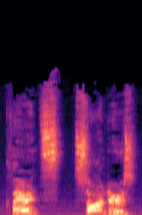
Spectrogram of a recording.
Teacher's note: the two S sounds can be connected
